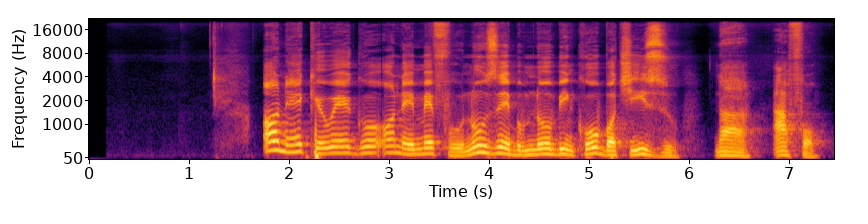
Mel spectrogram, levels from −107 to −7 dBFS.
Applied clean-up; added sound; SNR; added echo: none; none; none; none.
